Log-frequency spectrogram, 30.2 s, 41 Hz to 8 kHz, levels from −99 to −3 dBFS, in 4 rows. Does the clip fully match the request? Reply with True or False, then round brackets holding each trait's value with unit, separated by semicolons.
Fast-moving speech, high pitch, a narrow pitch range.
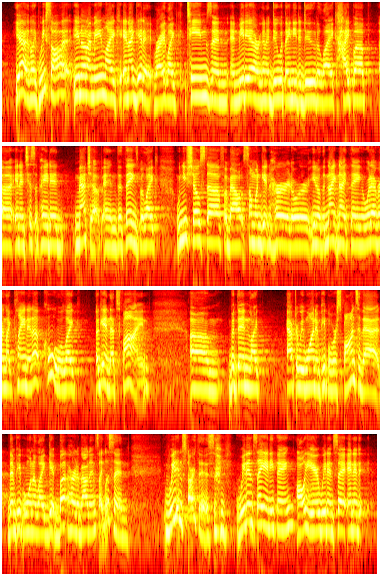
True (220 wpm; 200 Hz; 2.1 semitones)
